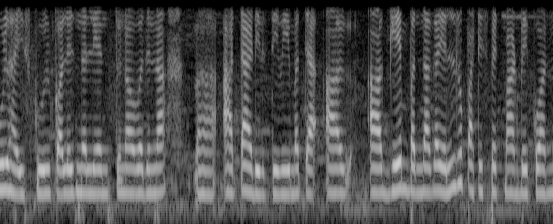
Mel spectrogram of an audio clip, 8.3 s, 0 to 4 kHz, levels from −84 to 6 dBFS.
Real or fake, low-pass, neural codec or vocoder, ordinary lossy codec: real; 3.6 kHz; none; none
